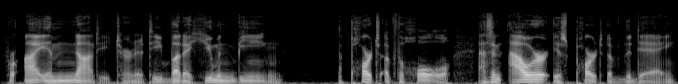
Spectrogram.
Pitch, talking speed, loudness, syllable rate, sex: 85 Hz, 185 wpm, -22 LUFS, 4.7 syllables/s, male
